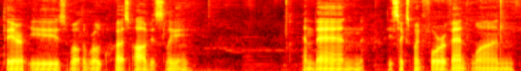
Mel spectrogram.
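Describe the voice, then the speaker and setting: Male game streamer, very low voice, slow delivery, casual rambling think-aloud chat. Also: completely flat delivery, soft background music. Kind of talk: casual livestream chat while gaming.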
